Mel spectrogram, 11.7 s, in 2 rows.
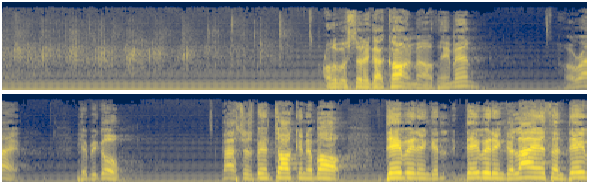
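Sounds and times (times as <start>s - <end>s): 
audience clapping: 0.0s - 3.2s
speech: 3.2s - 4.8s, 5.6s - 7.2s, 8.0s - 11.6s.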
